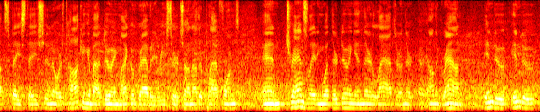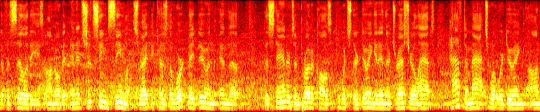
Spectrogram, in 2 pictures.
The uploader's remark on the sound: Live from Space Symposium 2023. Live from the Redwire booth at Space Symposium 2023!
